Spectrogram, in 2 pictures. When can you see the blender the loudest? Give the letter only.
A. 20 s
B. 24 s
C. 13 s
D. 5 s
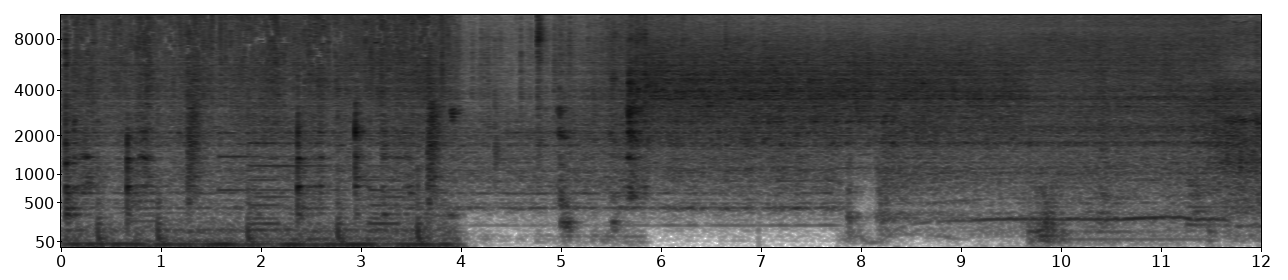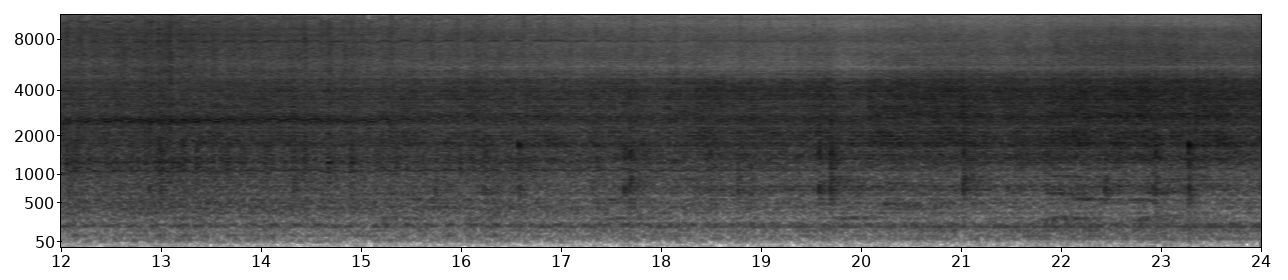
C.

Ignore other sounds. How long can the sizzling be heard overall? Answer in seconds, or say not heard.
24 s.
